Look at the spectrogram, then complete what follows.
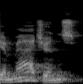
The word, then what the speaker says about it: imagine: He imagines traveling in space. Let's take a closer look at the pronunciation. Pronunciation. Imagine I mim a strong sound. Imagine I imagine. Imagine. Imagine. Stress on the second syllable.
